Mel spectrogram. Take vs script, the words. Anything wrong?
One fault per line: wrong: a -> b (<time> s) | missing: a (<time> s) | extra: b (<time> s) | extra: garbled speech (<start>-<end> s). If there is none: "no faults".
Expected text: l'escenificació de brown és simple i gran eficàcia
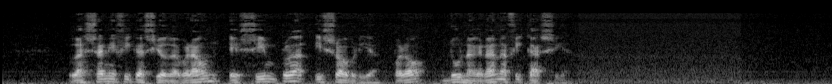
extra: sòbria però d'una (3.3 s)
